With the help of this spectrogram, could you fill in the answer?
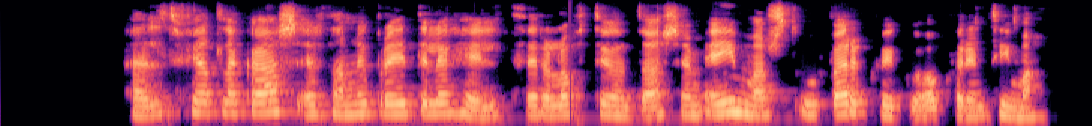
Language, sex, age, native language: Icelandic, female, 40-49, Icelandic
